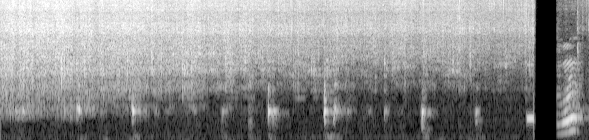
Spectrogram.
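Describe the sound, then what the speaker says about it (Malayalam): Grated coconut roasting in a pan for Kerala pumpkin and bean erissery, a dense, steady crackling sizzle with regular light scrapes of stirring, close up, ending in a short gap and a brief clatter. "ഒരു പിടി തേങ്ങയും കൂടെ ഒന്ന് മൂപ്പിച്ചെടുക്കാം. ബ്രൗൺ കളർ ആകുന്നിടം വരെ ഒന്ന് ഇളക്കി കൊടുക്കാം."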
